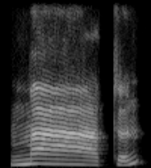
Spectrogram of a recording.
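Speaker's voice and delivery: "Maten" with a long loud a; open-syllable demo. Shown as a demonstration. Teacher shows learners an open syllable, drawn-out demo. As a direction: hold the a of "Maten", then add ten. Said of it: "syllabe ouverte".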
